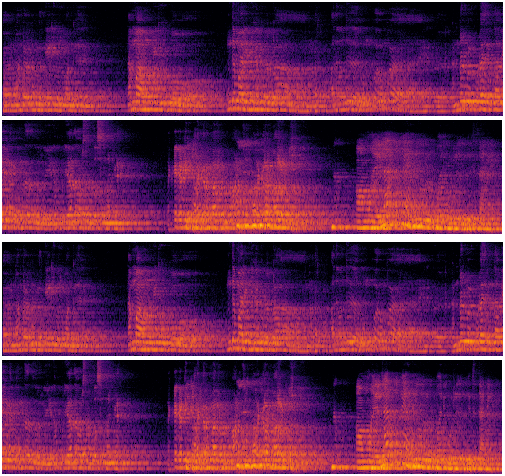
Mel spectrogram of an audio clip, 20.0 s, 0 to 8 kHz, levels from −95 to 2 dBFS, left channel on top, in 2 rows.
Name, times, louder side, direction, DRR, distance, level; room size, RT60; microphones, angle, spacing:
voice 1, 0.0-1.7 2.5-3.9 4.5-12.4 13.4-16.1, equal, 10° right, -4 dB, 2.4 m, -29 dB
voice 2, 14.4-15.3 16.6-16.7 17.1-19.8, equal, 50° right, -7 dB, 2.5 m, -22 dB
25.0 x 14.0 x 3.5 m, 2.7 s
head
